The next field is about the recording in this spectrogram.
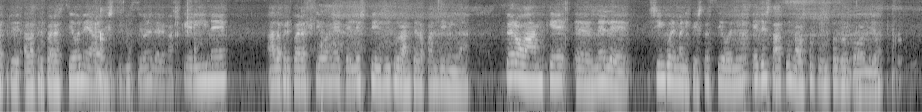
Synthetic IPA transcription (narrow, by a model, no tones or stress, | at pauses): alːapɾepaɾat̪sːjoːnealːad̪ist̪ɾibut̪sːjoːned̪elːemaskeɾiːne | alːapɾepaɾat̪sːjoːned̪elːespeːzed̪uɾant̪elapand̪emiːa | peɾɔaŋkenelːe | siŋɡolemanifest̪at̪sːjoːniɛd̪ɛst̪aːt̪ounːɔst̪ɾopunt̪od̪orɡɔʎːo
